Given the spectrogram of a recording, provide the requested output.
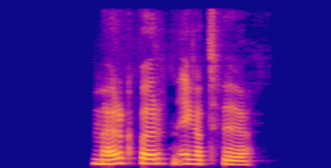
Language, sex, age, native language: Icelandic, female, 30-39, Icelandic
